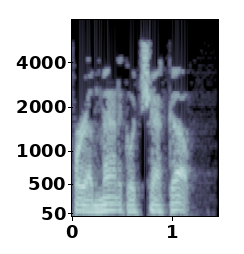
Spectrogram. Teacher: for 不被强调，弱化成 for，同时跟 a 形成个连音叫 for，所以这句话不被强调的黑色字体用降调来读。It goes, excuse me, I wanna make an appointment for a medical checkup.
